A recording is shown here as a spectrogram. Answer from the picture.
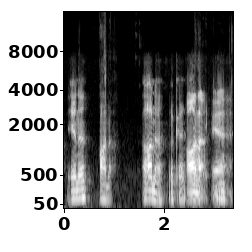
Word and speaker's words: Ana: it be known that it is Anna as the proper pronunciation all right there she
